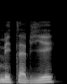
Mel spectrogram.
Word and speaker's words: Métabief: un satisfait site à Metabief prononcé metabier pour sa démarcheassz avancé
